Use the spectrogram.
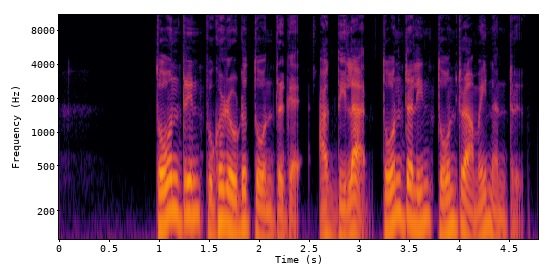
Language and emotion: Tamil, neutral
